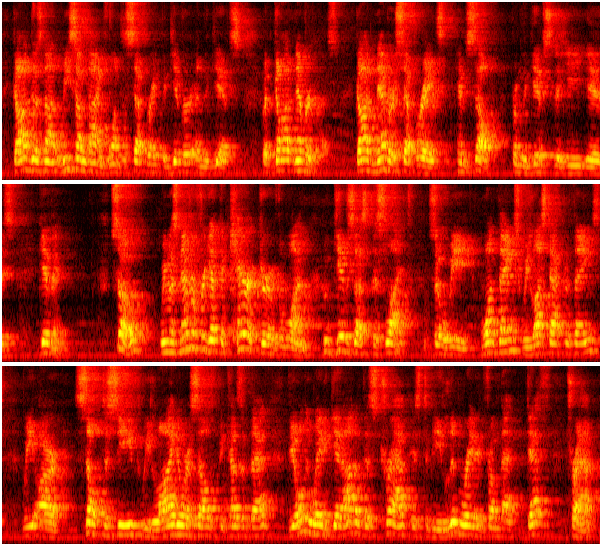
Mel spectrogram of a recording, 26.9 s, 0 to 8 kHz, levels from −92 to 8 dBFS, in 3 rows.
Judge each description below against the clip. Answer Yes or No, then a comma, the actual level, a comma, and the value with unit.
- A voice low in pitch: No, medium, 170 Hz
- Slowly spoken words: No, average, 175 wpm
